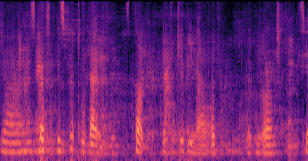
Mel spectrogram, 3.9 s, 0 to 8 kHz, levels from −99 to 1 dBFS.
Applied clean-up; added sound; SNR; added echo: neural separator model SepFormer DNS4.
